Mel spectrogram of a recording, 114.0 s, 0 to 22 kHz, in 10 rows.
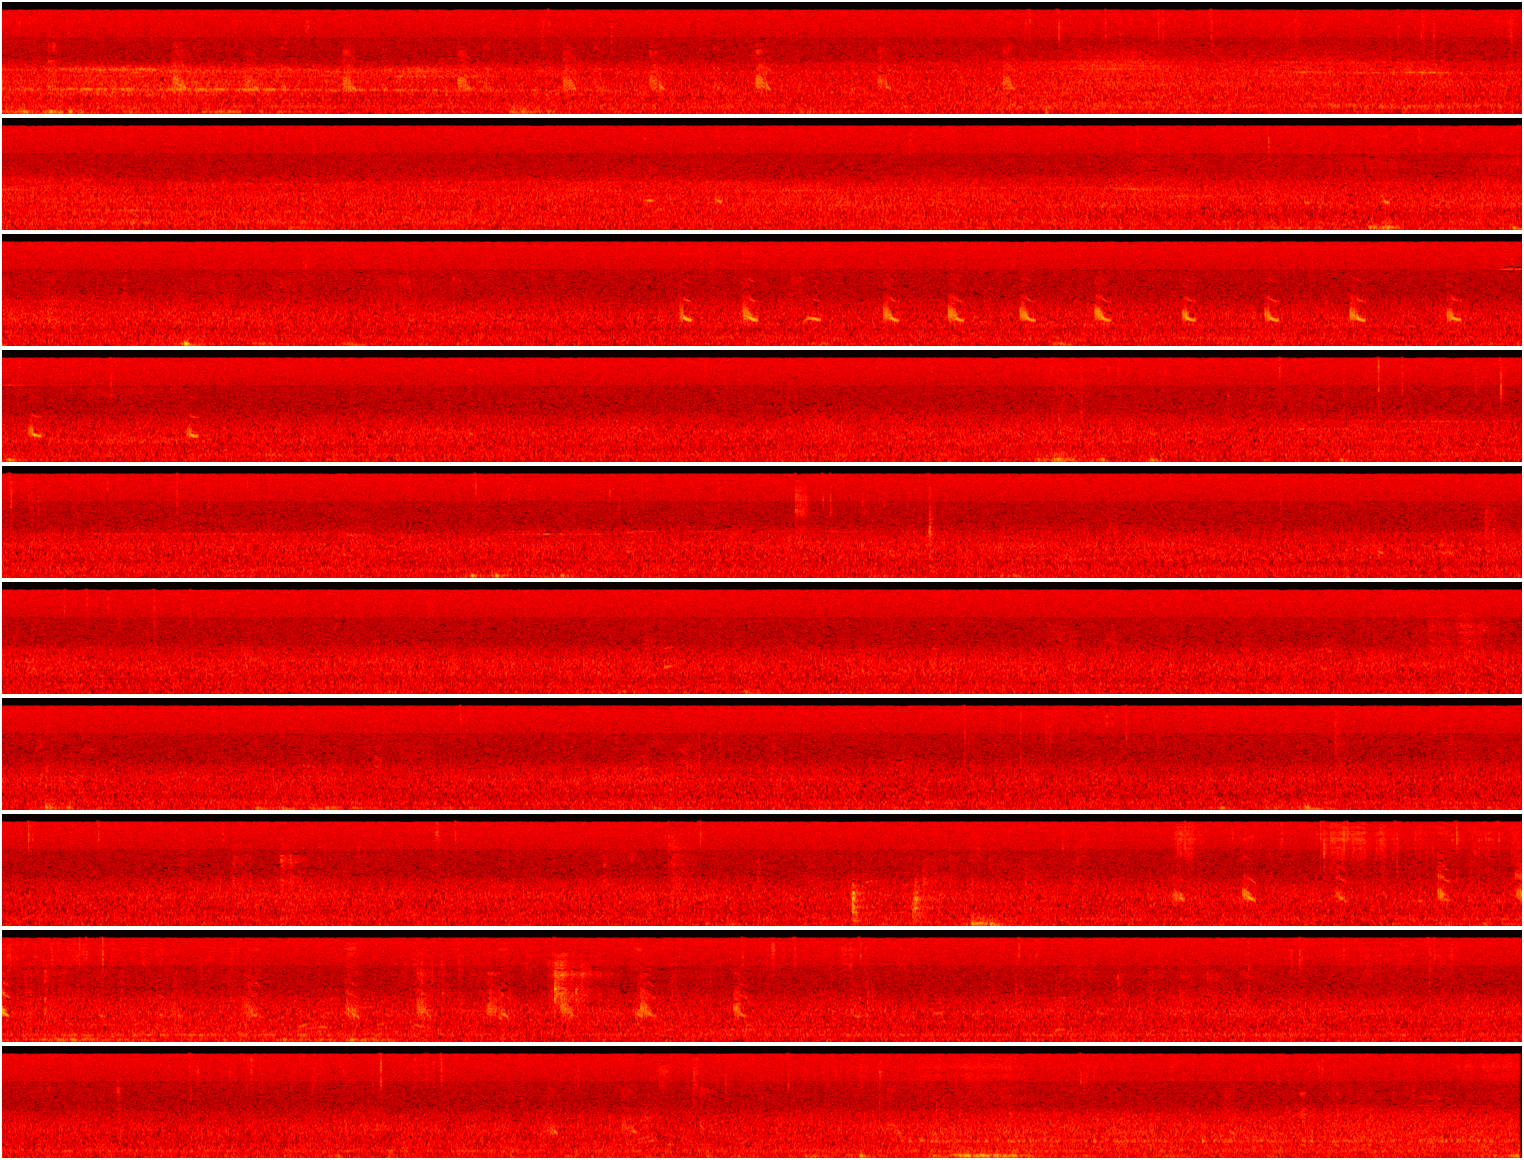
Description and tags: Abend Dämmerung Ambi
Atmo in a Village near Zurich at Night
Fieldrecorder, Feldaufnahme, Atmos, Ambi, atmosphere, Atmosphäre, Schoeps Microfons Mikrofone, Sound Devices 788T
